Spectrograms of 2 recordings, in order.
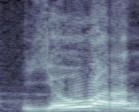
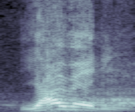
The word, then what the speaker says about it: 야훼: 바로 그 사닥다리 꼭대기 위에 야훼 하나님이 계십니다. 여호와란 말은 원래 올바른 히브리어 발음은 야훼입니다. 야훼란 발음이 우리 한국식으로 번역해서 여호와라 하는데 원래 정확한 발음은 야훼 하나님이신 것입니다.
